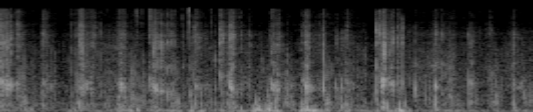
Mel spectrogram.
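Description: Horse's hooves striking and crunching on a gravel road, an uneven run of hoofbeats about three a second.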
